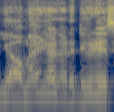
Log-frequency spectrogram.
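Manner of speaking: put-on big booming voice. Retelling how a friend's partner tells the guys what to do: imitating a big booming voice. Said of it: "a big old dude with a big booming voice".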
